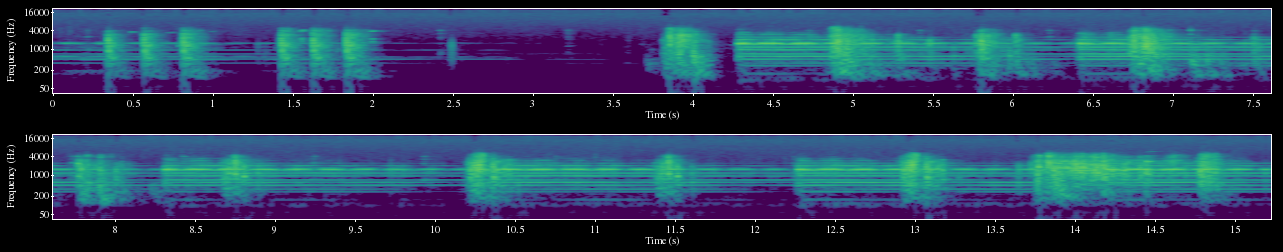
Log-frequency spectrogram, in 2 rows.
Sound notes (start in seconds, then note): 1.5 knocking on door continues; 3.8 forcing lock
